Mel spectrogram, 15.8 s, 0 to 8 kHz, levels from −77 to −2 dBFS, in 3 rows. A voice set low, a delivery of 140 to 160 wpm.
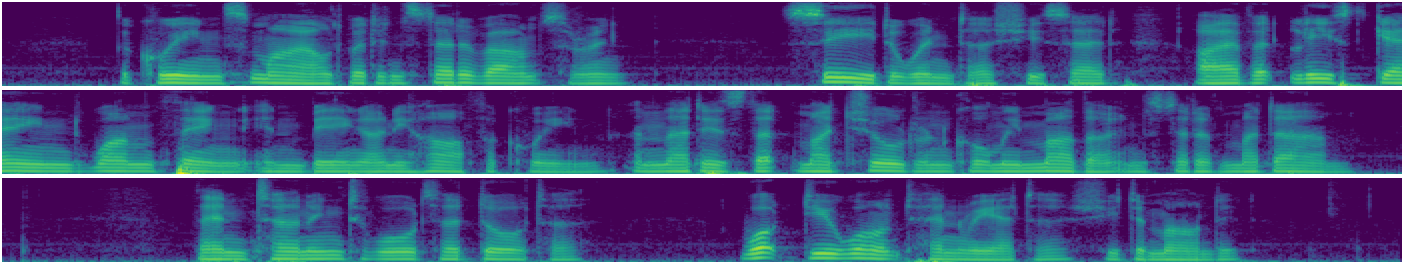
No: low, 115 Hz; average, 185 wpm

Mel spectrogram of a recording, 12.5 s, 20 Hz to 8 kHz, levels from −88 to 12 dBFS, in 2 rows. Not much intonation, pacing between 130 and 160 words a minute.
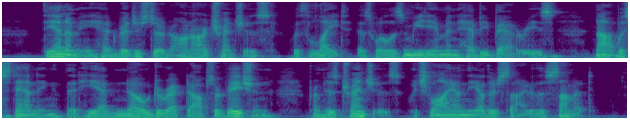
No: narrow, 2.3 semitones; average, 170 wpm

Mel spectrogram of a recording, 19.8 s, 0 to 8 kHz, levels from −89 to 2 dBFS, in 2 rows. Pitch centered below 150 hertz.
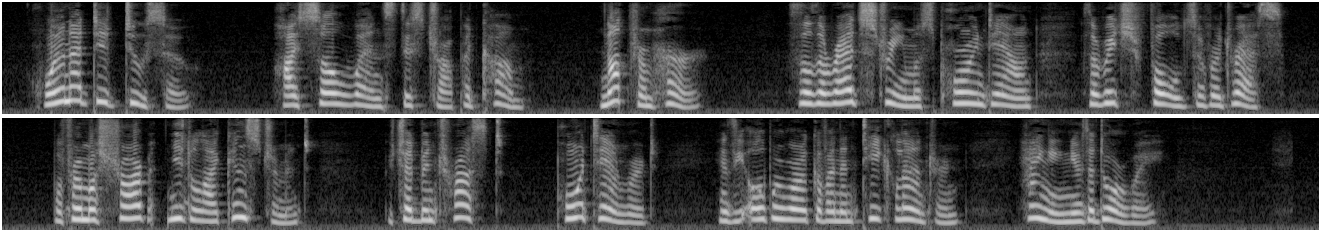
No: very high, 270 Hz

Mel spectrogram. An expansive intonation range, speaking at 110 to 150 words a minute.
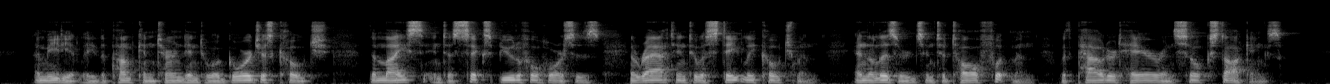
No: average, 3.2 semitones; average, 145 wpm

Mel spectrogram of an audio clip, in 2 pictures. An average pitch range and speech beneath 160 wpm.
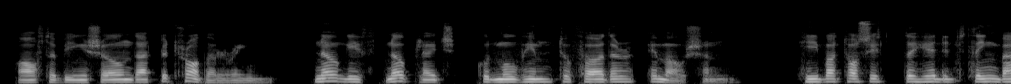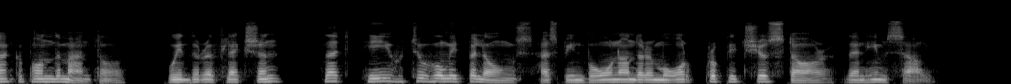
Yes: average, 4.2 semitones; slow, 135 wpm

